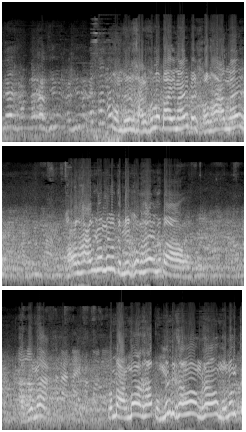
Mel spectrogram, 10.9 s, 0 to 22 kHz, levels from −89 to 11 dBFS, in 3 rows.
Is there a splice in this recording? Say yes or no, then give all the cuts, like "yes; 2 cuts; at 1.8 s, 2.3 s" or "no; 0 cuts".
yes; 1 cut; at 1.6 s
